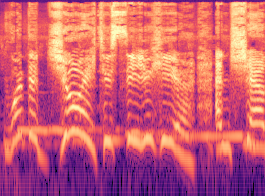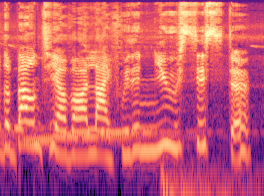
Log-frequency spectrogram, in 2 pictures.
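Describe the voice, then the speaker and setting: A woman's voice: high-pitched, lively intonation, measured pace. An actress playing a brainwashed woman laborer in a video game, insistently content yet guarded and fearful underneath. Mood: serenely joyful. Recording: music under the voice.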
